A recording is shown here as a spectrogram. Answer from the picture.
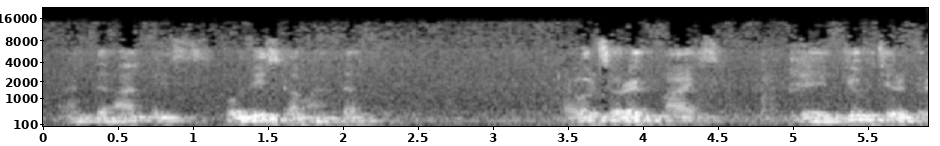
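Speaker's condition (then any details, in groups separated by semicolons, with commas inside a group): No condition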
